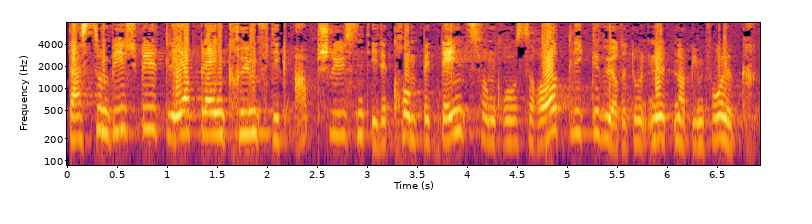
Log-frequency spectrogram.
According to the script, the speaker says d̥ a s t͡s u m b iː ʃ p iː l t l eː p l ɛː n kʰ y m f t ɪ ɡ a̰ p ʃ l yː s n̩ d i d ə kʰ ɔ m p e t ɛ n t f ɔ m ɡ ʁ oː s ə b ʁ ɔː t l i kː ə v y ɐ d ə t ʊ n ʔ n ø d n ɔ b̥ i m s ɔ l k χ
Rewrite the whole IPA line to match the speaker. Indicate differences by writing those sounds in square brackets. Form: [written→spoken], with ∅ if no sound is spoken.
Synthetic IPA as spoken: d̥ a s t͡s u m b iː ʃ p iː l t l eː p l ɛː n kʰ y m f t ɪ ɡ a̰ p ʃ l yː s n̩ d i d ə kʰ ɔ m p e t ɛ n [t→t͡s] f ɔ m ɡ ʁ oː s ə [b→∅] ʁ ɔː t l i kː ə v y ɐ d ə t ʊ n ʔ n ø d n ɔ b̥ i m [s→f] ɔ l k χ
